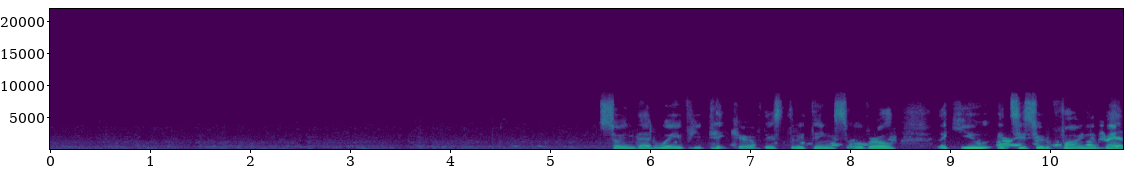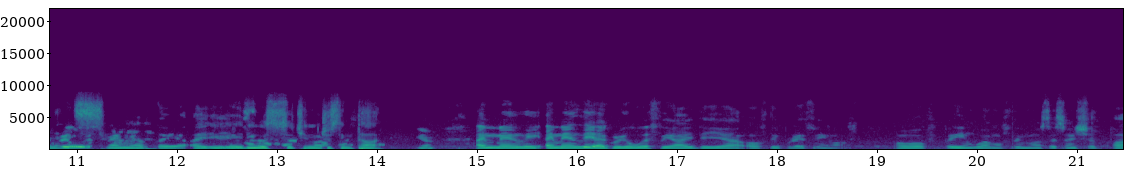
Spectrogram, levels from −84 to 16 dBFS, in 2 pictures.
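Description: Echo leak runs through this speech clip at 5.85–5.9 s, 7.23–8.6 s, 9.24–11.53 s and 12.65–14.07 s as a copy of the far-end sound trailing about 337 ms behind, barely audible at first but nearly as loud as the talker around 9–11 s. This is likely a loudspeaker-to-microphone path that the echo canceller failed to fully cancel. Speech suppressed in double talk follows from 10.07 to 14.47 s: while the echo overlaps the talker, the near-end sound repeatedly dips, by as much as roughly 30 dB and for about 3 s in total, as the canceller likely turns everything down rather than separate the talker from the echo.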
